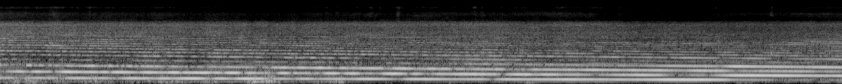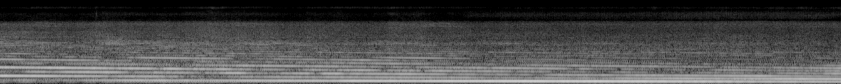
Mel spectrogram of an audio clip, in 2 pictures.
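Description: A Federal Signal 2001 outdoor warning siren in Ann Arbor sounds during a test, loud and nearby, with a sustained wailing tone that slowly falls and then climbs again as the rotor turns, heard alone without voices.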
